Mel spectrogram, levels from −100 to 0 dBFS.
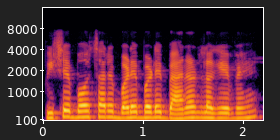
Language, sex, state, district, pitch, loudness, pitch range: Hindi, male, Jharkhand, Ranchi, 175 Hz, -15 LUFS, 160-185 Hz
